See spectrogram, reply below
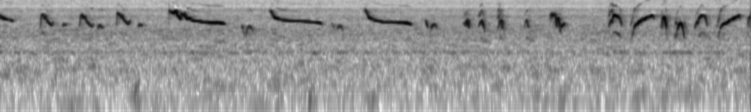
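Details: A mountain white-eye, buxtoni form, singing energetically. Several separate high notes with long downward slurs open the phrase, followed by rapid clustered twitters and rising-falling chirps, over a steady background hum.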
